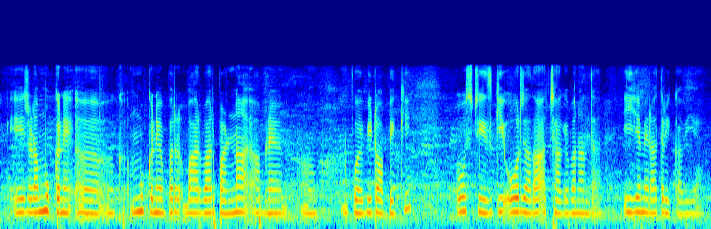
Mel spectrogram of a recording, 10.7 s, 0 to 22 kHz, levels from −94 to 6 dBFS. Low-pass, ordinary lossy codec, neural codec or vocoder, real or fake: none; none; none; real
